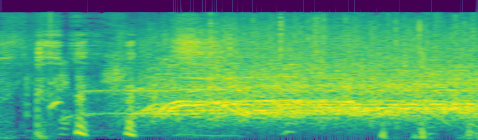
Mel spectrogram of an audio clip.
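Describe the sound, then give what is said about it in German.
A few short vocal sounds, then a played-in applause sound effect: a steady wash of crowd applause and cheering rises and holds at a fairly loud, even level until the end. “Dann spiele ich mir erstmal Applaus ein, ehrlich gesagt.”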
